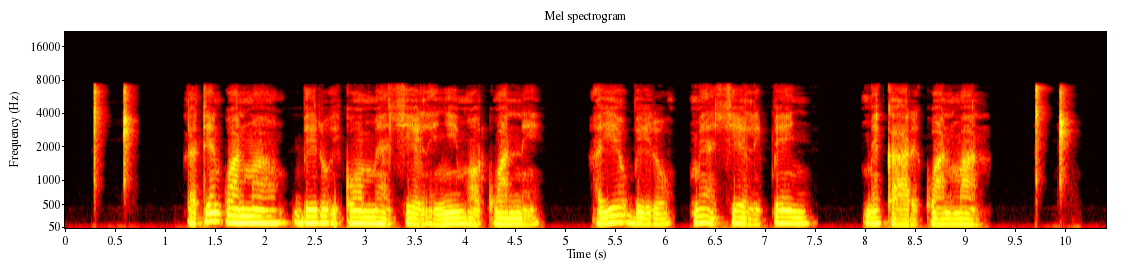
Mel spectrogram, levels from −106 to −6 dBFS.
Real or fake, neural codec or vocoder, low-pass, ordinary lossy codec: real; none; 7.2 kHz; none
